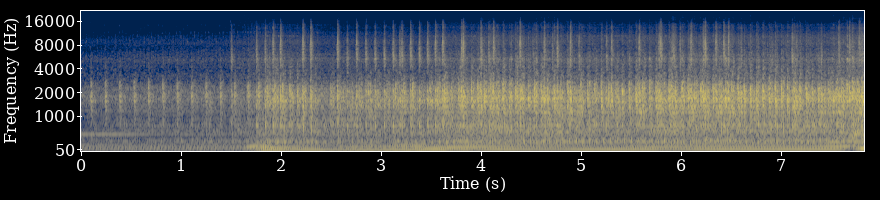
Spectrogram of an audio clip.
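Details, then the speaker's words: 2004 Mazda Miata, 125k miles, idling: fast, uneven metallic clicking about four a second, intermittent, no check engine light; owner suspects valves or worse after oil ran very low while parked; cause unconfirmed. "no check engine light very strange guys let me know what you guys think this is like sometimes there sometimes disappears sounds like metal"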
